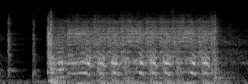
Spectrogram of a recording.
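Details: Saab Sonett III, after engine and transmission reinstall, cranking: starter spins steadily about 1.5 seconds but never fires despite strong spark; distributor rotor 180 degrees off.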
